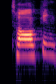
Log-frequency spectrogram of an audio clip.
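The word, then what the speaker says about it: Talkin': Talkin Kentucky.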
